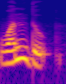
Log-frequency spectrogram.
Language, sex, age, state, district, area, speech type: Kannada, female, 30-45, Karnataka, Davanagere, rural, read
